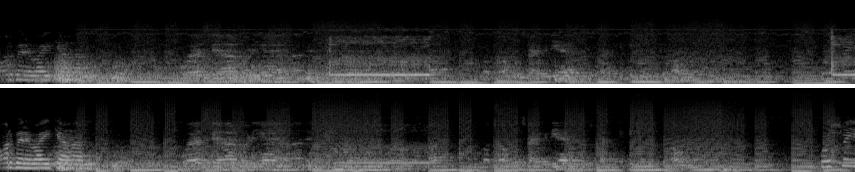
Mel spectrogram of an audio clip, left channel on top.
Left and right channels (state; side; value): normal; both; correlation 0.56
